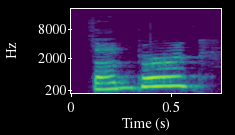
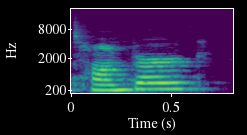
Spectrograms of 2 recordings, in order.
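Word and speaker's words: Thunberg: like Greta Greta and I'm gonna say Sundberg I don't think that's right I've also heard Tom Berg which sounds like it's probably more correct I I'm sorry I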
